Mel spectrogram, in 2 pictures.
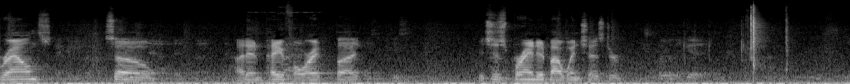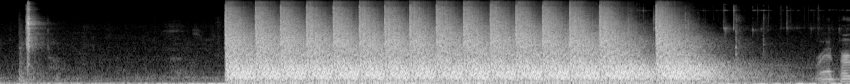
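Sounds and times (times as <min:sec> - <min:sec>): pistol firing rapidly: 0:10.7 - 0:16.1.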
